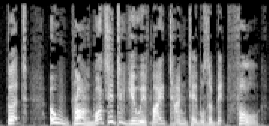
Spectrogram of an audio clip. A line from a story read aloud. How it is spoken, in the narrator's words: Hermione snapped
